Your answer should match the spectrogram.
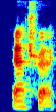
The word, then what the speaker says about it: Athurack: Athurack? Is that how you say it? Athurack.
